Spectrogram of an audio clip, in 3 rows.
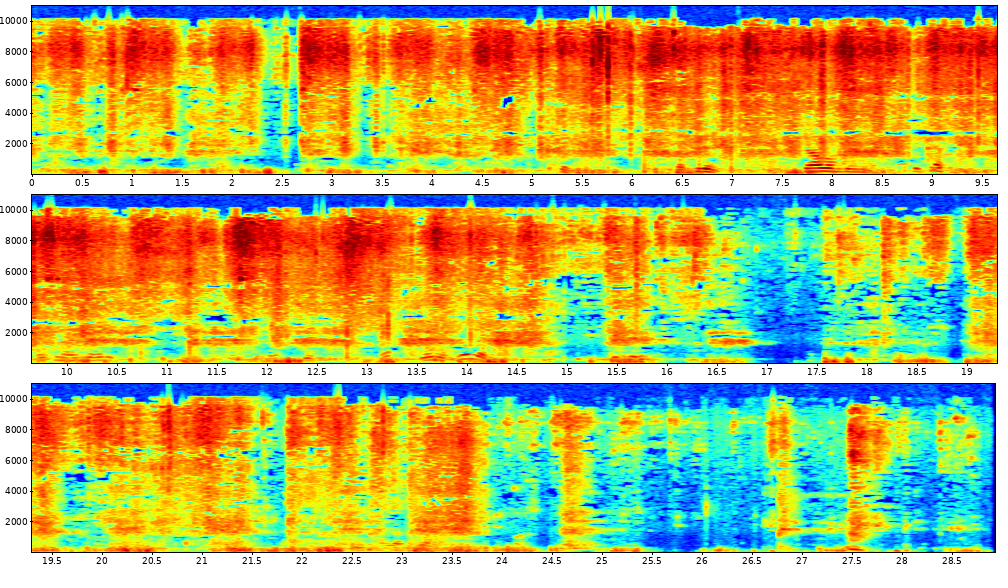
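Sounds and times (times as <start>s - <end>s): footsteps crunching through snow: 0.0s - 15.0s
heavy uneven breathing: 0.0s - 25.5s.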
